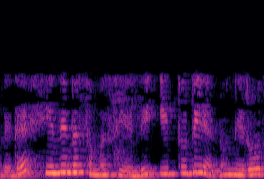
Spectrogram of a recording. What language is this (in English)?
Kannada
